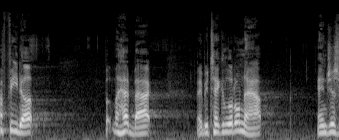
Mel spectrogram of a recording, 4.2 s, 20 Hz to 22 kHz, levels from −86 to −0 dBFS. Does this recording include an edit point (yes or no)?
no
